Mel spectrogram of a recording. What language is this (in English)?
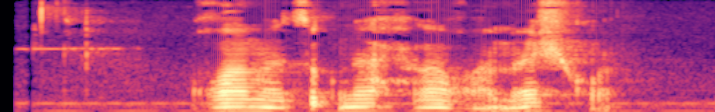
Kabardian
